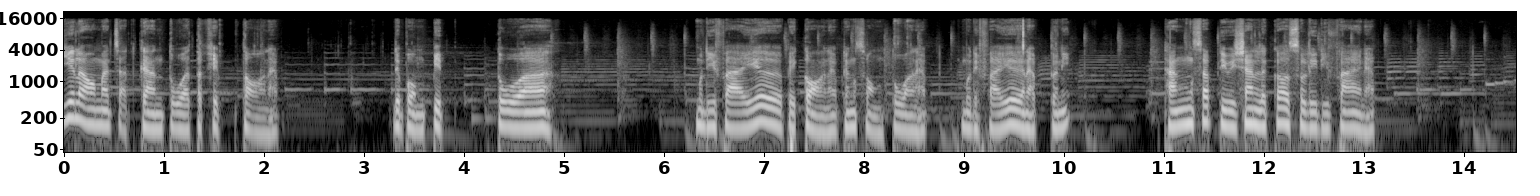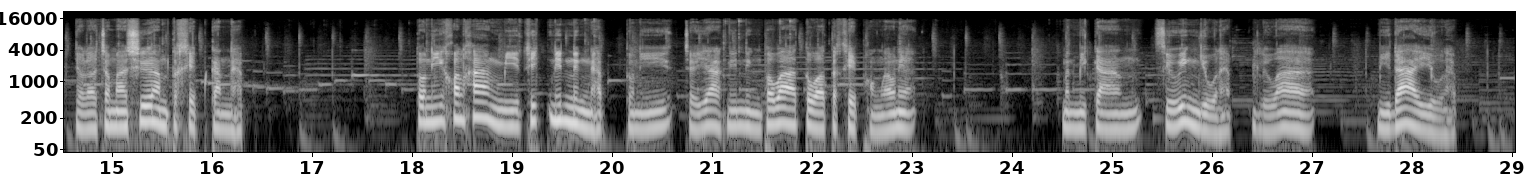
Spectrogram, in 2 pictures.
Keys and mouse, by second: 0.0-6.3 drag, 1.8 Tab, 2.6 Tab, 6.3-8.3 middle drag, 8.3 click, 8.4-11.2 middle drag, 11.2 click, 11.5-19.0 middle drag, 12.9 Tab, 19.0 click, 19.0-21.2 middle drag, 21.2-29.0 drag, 21.2 g, 24.3 middle click, 24.3 right click.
